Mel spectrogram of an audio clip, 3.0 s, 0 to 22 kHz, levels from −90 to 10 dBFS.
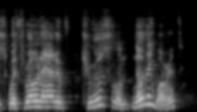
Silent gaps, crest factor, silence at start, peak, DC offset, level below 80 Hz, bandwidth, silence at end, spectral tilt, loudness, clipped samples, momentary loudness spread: none; 20 dB; 0 s; -4 dBFS; under 0.1%; -74 dBFS; 12.5 kHz; 0.35 s; -4.5 dB/octave; -23 LUFS; under 0.1%; 12 LU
